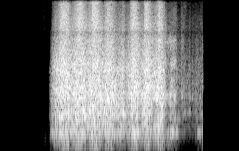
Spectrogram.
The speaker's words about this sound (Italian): No, in realtà non si vede, ma è il rumore di un, una quantità infinita di meeple dentro una zucca di plastica di Halloween.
